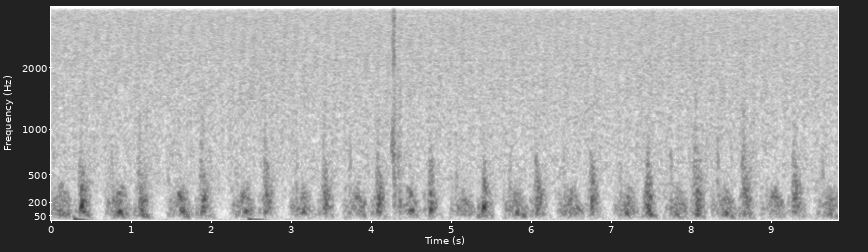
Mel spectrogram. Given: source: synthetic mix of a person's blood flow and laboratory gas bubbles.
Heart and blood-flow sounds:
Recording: Doppler ultrasound of blood flow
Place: precordium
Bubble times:
4.24-4.42 s: bubbles
From the record:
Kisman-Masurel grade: 111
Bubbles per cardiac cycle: 1 to 2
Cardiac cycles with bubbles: 1 to 10%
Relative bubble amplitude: barely perceptible (0.100 to 0.250)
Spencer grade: 1 (occasional bubble signal discernible with the cardiac motion signal, with majority of cardiac periods free of bubbles)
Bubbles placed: anywhere in the cardiac cycle

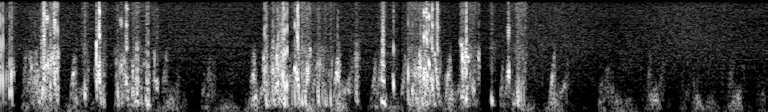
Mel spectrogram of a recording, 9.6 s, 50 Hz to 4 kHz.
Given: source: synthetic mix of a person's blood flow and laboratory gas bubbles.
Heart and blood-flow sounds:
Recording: Doppler ultrasound of blood flow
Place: precordium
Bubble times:
0.00-0.24 s: bubbles
0.38-0.78 s: bubbles
1.04-1.13 s: bubbles
1.20-1.36 s: bubbles
1.45-2.03 s: bubbles
3.29-4.21 s: bubbles
4.45-4.54 s: bubbles
4.75-4.99 s: bubbles
5.10-5.57 s: bubbles
5.76-6.03 s: bubbles
6.13-6.24 s: bubbles
6.35-6.61 s: bubbles
From the record:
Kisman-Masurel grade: 333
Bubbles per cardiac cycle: rolling drumbeat, 9 or more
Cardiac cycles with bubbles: 50 to 99%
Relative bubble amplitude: loud (0.450 to 0.775)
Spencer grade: 3 (all of the cardiac periods contain showers or single bubble signals, but not dominating or overriding the cardiac motion signals)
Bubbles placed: only in the low amplitude regions of the cardiac cycle

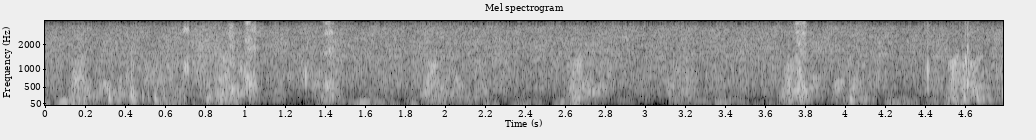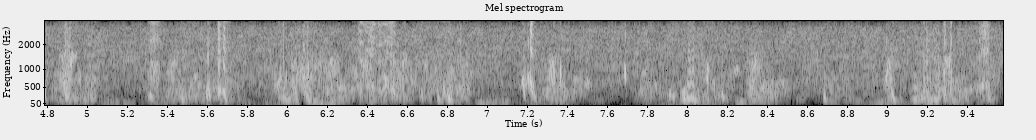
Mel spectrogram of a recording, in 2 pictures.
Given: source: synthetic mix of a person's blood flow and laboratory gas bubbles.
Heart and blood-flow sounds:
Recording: Doppler ultrasound of blood flow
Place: precordium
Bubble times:
0.29-0.73 s: bubbles
0.78-1.07 s: bubbles
1.26-1.34 s: bubbles
1.37-1.48 s: bubbles
3.70-3.85 s: bubbles
4.00-4.17 s: bubbles
4.38-4.46 s: bubbles
4.54-5.07 s: bubbles
5.12-5.15 s: bubbles
5.29-5.40 s: bubbles
5.45-5.74 s: bubbles
5.90-6.21 s: bubbles
6.32-6.94 s: bubbles
7.15-7.43 s: bubbles
7.48-7.53 s: bubbles
7.66-7.73 s: bubbles
7.88-8.28 s: bubbles
8.64-8.74 s: bubbles
8.96-9.09 s: bubbles
9.11-9.59 s: bubbles
From the record:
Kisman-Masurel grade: 333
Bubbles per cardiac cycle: rolling drumbeat, 9 or more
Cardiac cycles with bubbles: 50 to 99%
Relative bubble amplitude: loud (0.450 to 0.775)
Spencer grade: 3 (all of the cardiac periods contain showers or single bubble signals, but not dominating or overriding the cardiac motion signals)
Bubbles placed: anywhere in the cardiac cycle

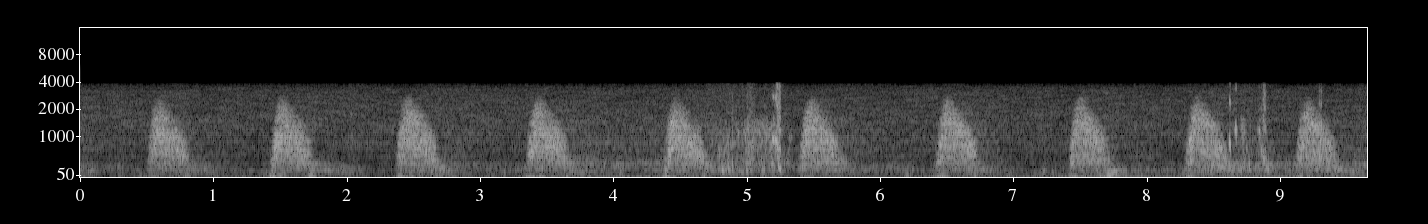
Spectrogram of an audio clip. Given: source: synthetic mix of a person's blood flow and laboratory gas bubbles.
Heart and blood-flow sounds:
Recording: Doppler ultrasound of blood flow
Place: subclavian vein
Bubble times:
4.69-5.36 s: bubbles
8.60-8.96 s: bubbles
9.27-9.36 s: bubbles
From the record:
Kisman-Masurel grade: 222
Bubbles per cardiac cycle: several, 3 to 8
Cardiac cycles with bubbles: 10 to 50%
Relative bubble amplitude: moderate (0.250 to 0.450)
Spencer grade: 2 (many but less than half of the cardiac periods contain bubble signals, singularly or in groups)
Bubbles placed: anywhere in the cardiac cycle

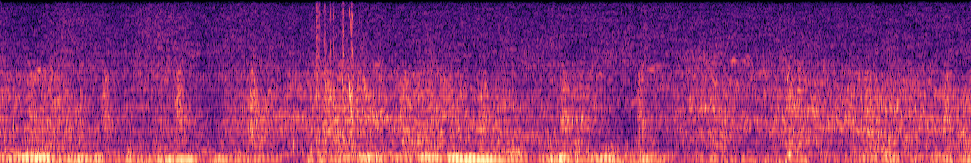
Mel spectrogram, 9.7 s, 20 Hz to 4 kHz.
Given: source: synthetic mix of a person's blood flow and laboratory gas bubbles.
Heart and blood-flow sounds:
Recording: Doppler ultrasound of blood flow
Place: subclavian vein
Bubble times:
2.06-2.12 s: bubbles
2.87-3.00 s: bubbles
3.08-3.60 s: bubbles
From the record:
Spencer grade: 1 (occasional bubble signal discernible with the cardiac motion signal, with majority of cardiac periods free of bubbles)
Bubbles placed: anywhere in the cardiac cycle

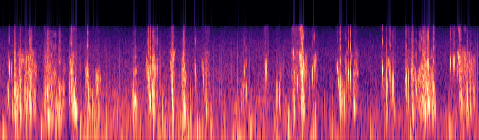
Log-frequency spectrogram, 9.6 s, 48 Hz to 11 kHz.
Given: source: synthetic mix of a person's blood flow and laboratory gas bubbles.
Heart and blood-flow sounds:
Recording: Doppler ultrasound of blood flow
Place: subclavian vein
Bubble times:
0.15-0.74 s: bubbles
0.86-1.32 s: bubbles
1.37-1.58 s: bubbles
1.70-2.04 s: bubbles
2.64-2.80 s: bubbles
2.91-3.19 s: bubbles
3.38-3.52 s: bubbles
3.61-3.75 s: bubbles
3.87-3.95 s: bubbles
4.03-4.21 s: bubbles
4.81-4.95 s: bubbles
5.28-5.37 s: bubbles
5.52-5.65 s: bubbles
5.83-6.37 s: bubbles
6.71-7.18 s: bubbles
7.61-7.92 s: bubbles
8.10-8.74 s: bubbles
8.99-9.51 s: bubbles
From the record:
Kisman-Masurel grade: 243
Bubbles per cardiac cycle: several, 3 to 8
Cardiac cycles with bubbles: 100%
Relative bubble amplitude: loud (0.450 to 0.775)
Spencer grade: 3 (all of the cardiac periods contain showers or single bubble signals, but not dominating or overriding the cardiac motion signals)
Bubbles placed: anywhere in the cardiac cycle

